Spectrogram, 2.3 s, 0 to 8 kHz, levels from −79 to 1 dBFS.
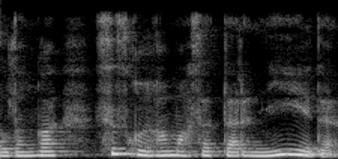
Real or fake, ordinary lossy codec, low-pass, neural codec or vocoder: real; none; 7.2 kHz; none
